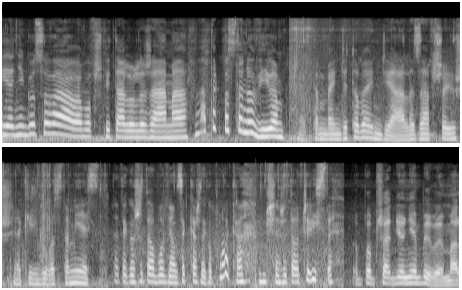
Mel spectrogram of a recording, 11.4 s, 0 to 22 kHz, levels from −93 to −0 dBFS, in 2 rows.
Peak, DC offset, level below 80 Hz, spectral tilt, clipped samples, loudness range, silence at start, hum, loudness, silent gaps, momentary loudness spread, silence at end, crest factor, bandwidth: 0 dBFS; under 0.1%; -42 dBFS; -5 dB/octave; under 0.1%; 2 LU; 0 s; none; -16 LUFS; none; 7 LU; 0 s; 14 dB; 13.5 kHz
